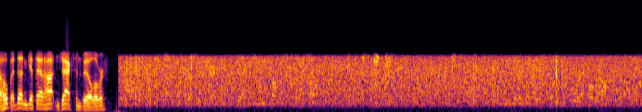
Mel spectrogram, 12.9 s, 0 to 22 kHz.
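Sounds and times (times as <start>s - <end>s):
speech: 0.0s - 2.2s
hissing radio static: 0.0s - 12.8s
faint band-limited ham radio voice in a weak transmission: 2.7s - 12.8s.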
